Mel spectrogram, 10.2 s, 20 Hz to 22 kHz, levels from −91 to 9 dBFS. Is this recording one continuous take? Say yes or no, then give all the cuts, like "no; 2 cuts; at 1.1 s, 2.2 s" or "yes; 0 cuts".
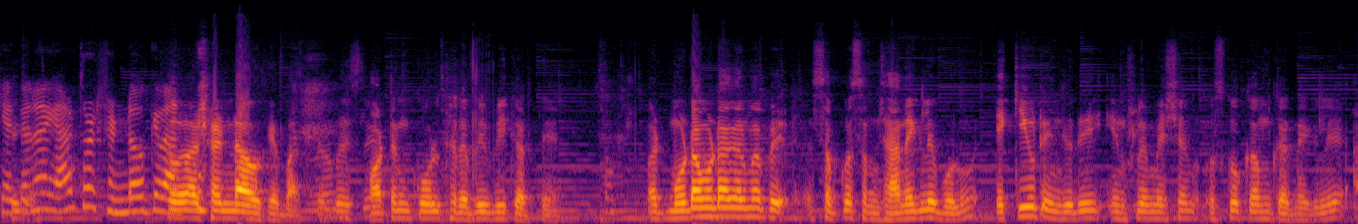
no; 1 cut; at 2.6 s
